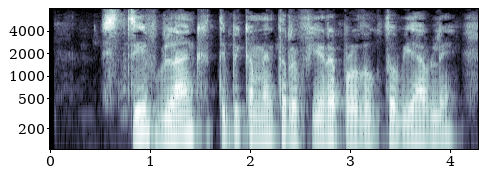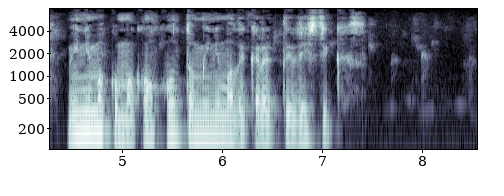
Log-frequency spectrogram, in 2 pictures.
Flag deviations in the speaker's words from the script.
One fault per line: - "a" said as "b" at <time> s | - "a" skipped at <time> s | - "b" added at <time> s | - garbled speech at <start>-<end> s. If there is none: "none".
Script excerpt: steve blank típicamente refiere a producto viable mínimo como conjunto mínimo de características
none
